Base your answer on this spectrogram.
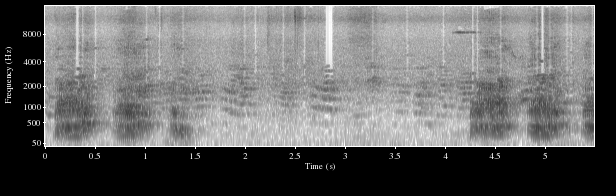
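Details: Steller sea lion pup, around three months old, growing up with its mother Hina at Ise Sea Paradise aquarium in Japan. A run of three hoarse, harmonic bleats, a lull, then two more close together.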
